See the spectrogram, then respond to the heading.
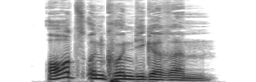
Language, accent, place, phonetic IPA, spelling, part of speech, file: German, Germany, Berlin, [ˈɔʁt͡sˌʔʊnkʊndɪɡəʁəm], ortsunkundigerem, adjective, De-ortsunkundigerem.ogg
- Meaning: strong dative masculine/neuter singular comparative degree of ortsunkundig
